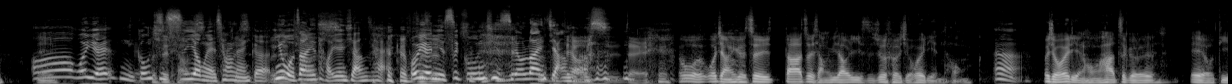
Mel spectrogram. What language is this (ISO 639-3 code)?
zho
